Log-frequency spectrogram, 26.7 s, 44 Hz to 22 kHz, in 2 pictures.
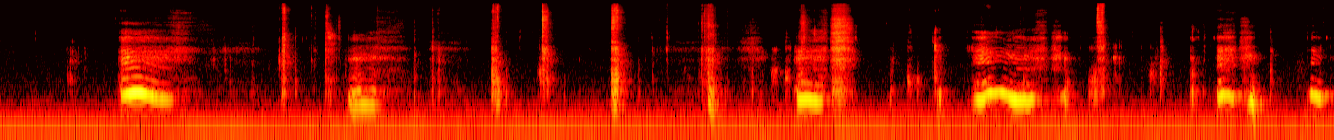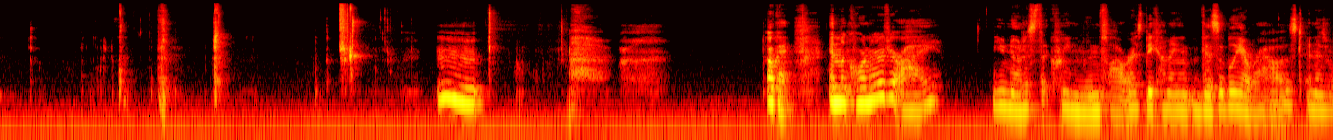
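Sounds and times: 
soft hummed moans: 0:00.7 - 0:05.1, 0:06.7 - 0:11.0, 0:11.9 - 0:13.7, 0:17.6 - 0:19.8
speech: 0:03.5 - 0:04.0, 0:22.0 - 0:26.6
person wetly sucking on their fingers: 0:16.6 - 0:17.2.

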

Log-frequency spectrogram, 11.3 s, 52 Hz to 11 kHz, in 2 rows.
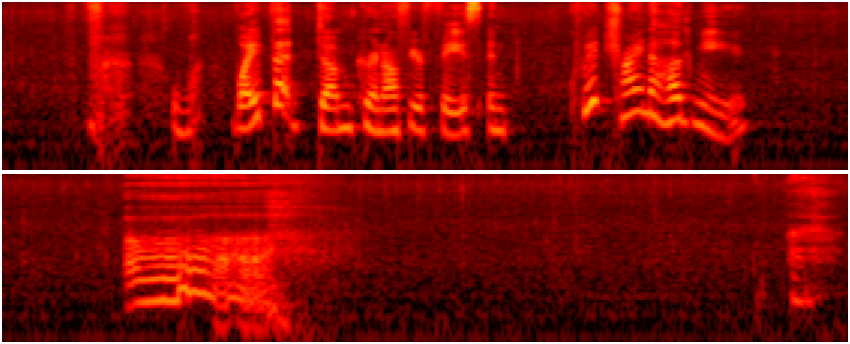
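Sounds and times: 
light rain hissing: 0:00.0 - 0:11.2
speech: 0:01.2 - 0:05.0, 0:06.4 - 0:07.6
drawn-out groaning vocal sound: 0:06.5 - 0:08.0.

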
